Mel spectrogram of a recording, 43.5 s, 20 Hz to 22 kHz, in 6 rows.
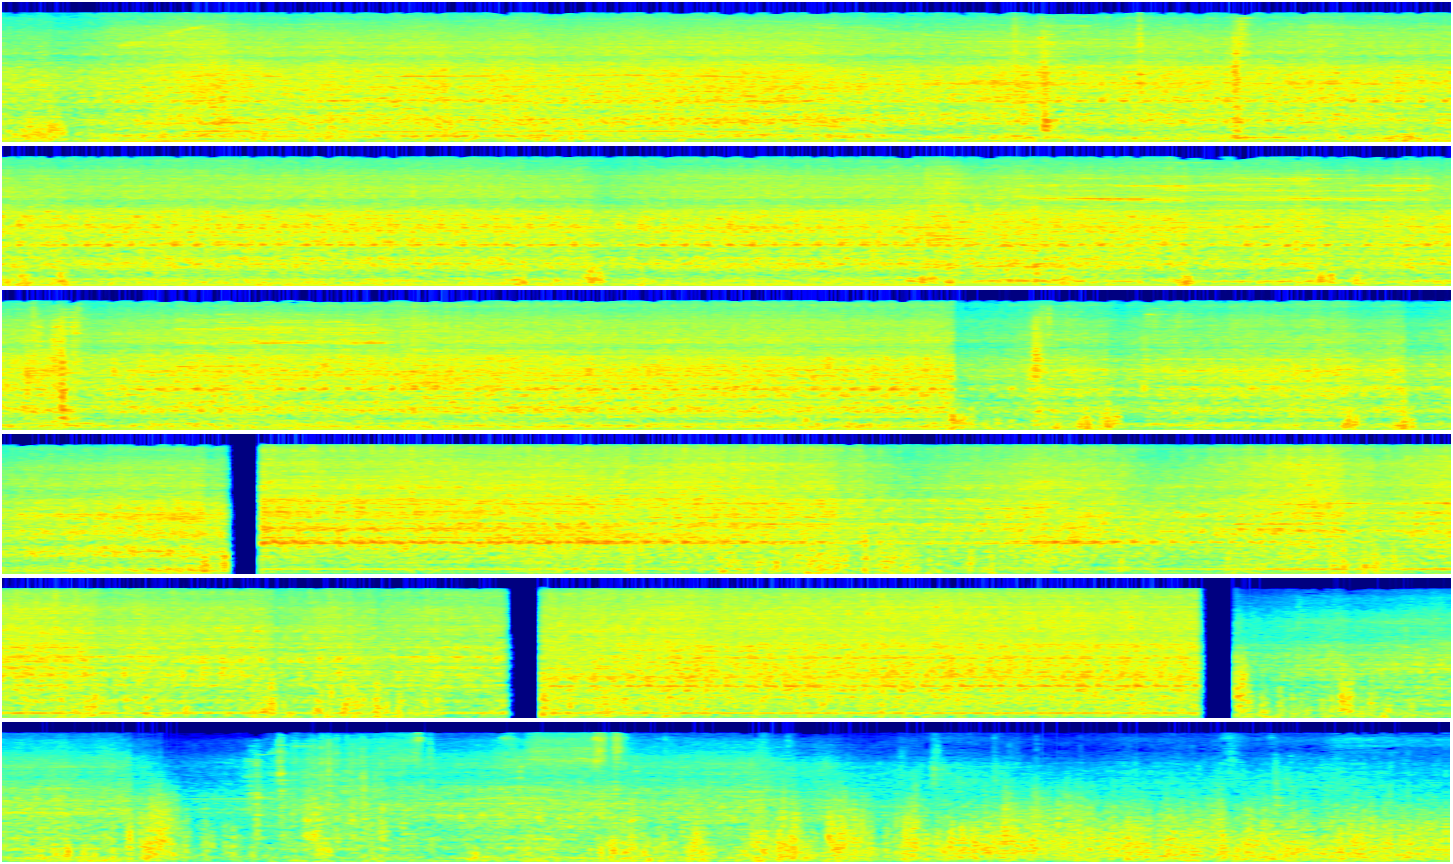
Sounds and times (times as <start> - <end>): Vehicle: 0.0 - 43.4
Idling: 16.9 - 35.0.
